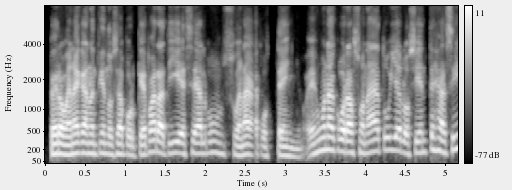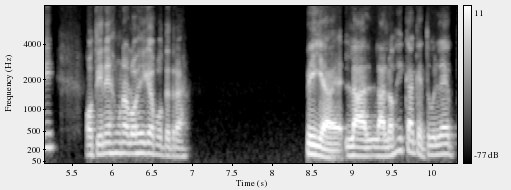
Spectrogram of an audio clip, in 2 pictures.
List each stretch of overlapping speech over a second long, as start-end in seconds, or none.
none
